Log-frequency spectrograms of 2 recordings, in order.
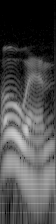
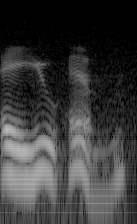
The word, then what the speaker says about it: Om: Om. This is the three-fold movement. A seen as om because that's the way it sounds. But the Sanskrit word is a or in English a u m and this resonates with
